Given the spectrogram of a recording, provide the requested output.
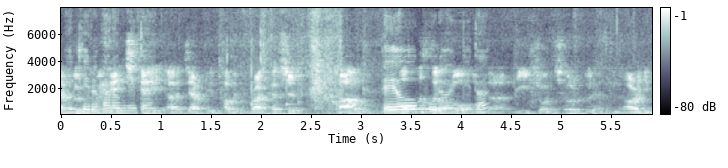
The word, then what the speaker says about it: Air Koryo: 제가 제대로 발음을 하기를 바랍니다. 에어 고려입니다.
